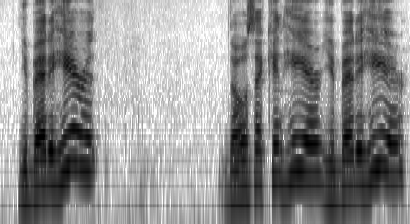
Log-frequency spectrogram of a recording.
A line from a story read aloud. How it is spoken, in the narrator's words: he yells out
